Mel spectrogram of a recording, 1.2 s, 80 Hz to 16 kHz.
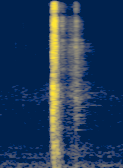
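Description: The steel front door of a 2021 Mercedes-AMG G 63 SUV is swung shut. It closes with a single short, low thud and a brief latch click, and the sound is super solid.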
